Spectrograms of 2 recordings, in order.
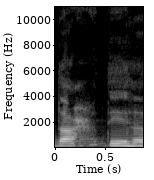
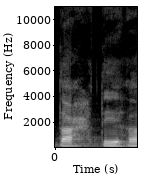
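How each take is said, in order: Both takes have the same delivery.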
